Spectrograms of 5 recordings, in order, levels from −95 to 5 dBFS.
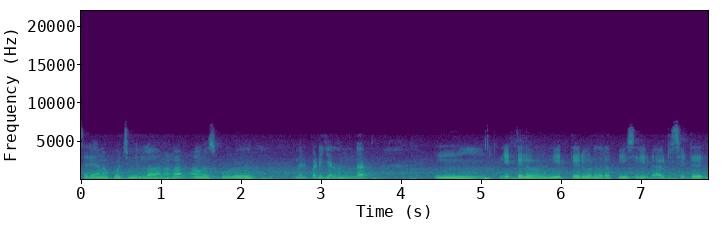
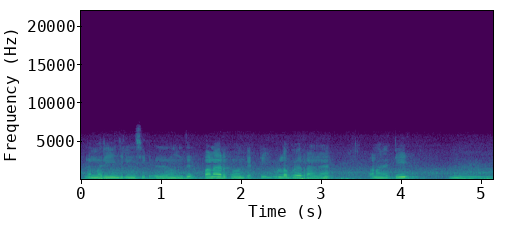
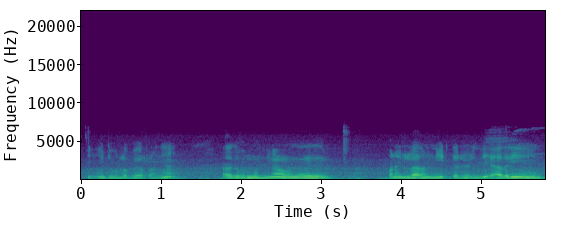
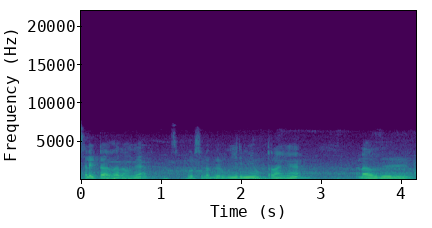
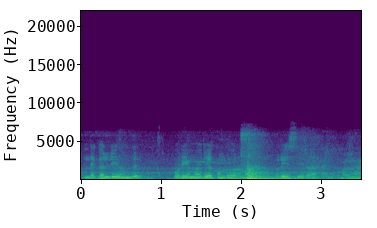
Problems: background sounds at intervals, background conversations at intervals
